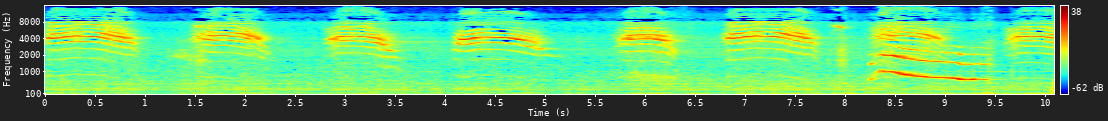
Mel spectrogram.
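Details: Siberian Husky reacting to dog sounds: high, arched whining cries repeated about every 1.3 seconds, eight calls in a row, the last one longer and sliding downward.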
